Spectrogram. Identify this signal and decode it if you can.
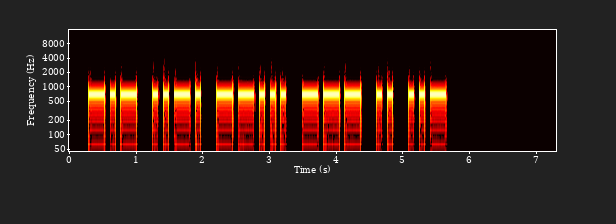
Morse code, heard as a keyed tone, about 15 wpm, 700 Hz. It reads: KF7OIU
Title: USA Call Signs - 6 Characters - 4x Character Spacing - 15wpm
